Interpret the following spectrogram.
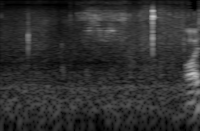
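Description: A spinning reel and rod worked under the load of a hooked fish: a faint whirr and a few small ticks over a steady background of wind and water, with one sharp click about one and a half seconds in. A man's short 'oh' comes at the very end.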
